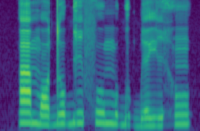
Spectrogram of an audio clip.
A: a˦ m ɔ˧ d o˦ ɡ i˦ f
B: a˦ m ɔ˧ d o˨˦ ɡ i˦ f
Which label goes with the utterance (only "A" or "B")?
A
